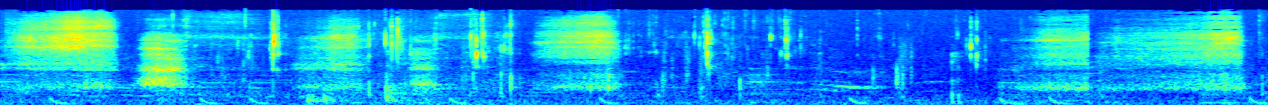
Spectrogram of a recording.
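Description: Close-up eating sounds of rice and spicy squid being chewed, with small wet clicks and smacks of the mouth. Several loud, breathy hisses of about half a second come between mouthfuls, the loudest about a second in.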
